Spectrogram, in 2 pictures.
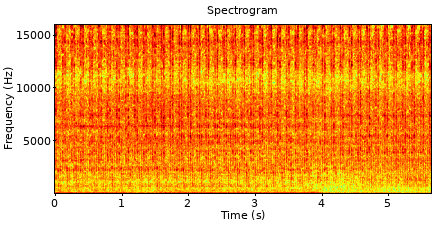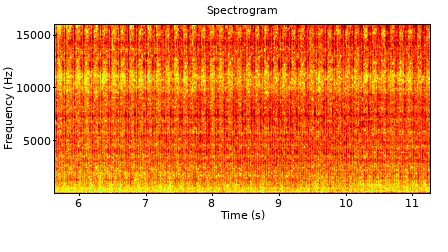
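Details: ZMZ 409 engine at steady idle with a regular light knock, about three to four a second, over the low rumble. The ticking is from the top end, attributed to the hydraulic lifters and timing chain.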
